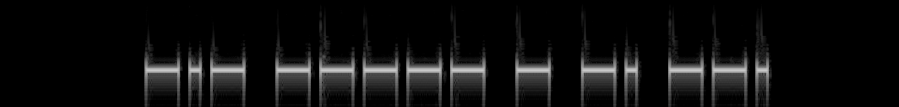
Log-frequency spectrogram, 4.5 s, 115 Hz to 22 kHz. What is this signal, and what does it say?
Morse code, heard as a keyed tone, about 22 wpm, 700 Hz. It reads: K0TNG
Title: USA Call Signs - 5 Characters - Repeated 2x - 22wpm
